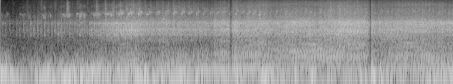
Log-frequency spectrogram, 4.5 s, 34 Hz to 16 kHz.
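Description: Land Rover Discovery engine revving under load as the 4x4 climbs out of a muddy rut onto a grassy bank, the pitch rising and then falling again around the middle. Wind buffets the microphone throughout.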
